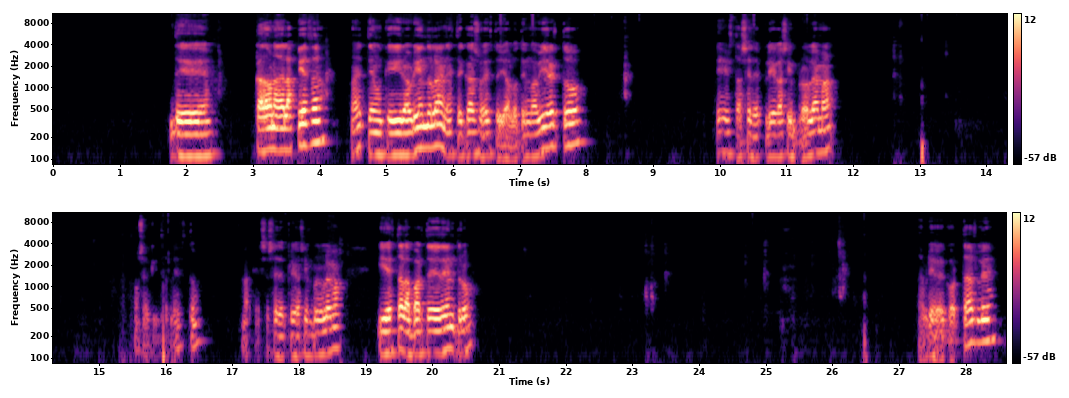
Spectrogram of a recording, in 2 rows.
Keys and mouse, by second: 0.0 right click, 0.3-8.8 middle drag, 3.0 \, 8.8 right click, 9.2-9.8 middle drag, 9.8 right click, 10.6-11.4 middle drag, 11.4 right click, 17.1-17.8 middle drag, 17.8 right click, 18.6 l, 19.0-24.8 middle drag, 24.8 alt+right click, 25.9 ctrl+e, 27.4-28.6 middle drag.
